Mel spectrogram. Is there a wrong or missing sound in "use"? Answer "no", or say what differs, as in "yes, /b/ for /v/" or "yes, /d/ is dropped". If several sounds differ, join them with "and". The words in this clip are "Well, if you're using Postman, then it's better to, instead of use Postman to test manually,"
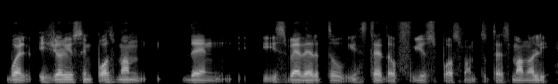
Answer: no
